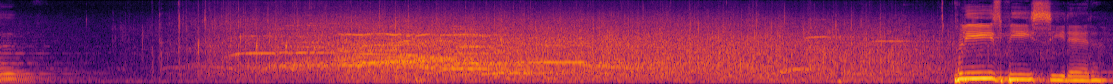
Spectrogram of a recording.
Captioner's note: applause and cheers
